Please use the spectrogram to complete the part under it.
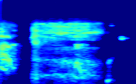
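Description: A man coughs close to the mic during a podcast recording, giving a brief harsh burst followed by a longer raspy, throat-clearing cough and a short final hack, with no talk in between.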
